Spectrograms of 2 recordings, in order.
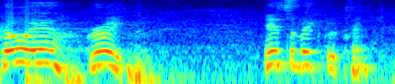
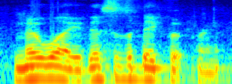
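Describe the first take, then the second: First: High-pitched, lightly acted acceptance; mock keen reaction. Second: Low-pitched, dismissive doubt; mock disbelief. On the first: Listener hearing of the juvenile Bigfoot print, mock keen. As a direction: play an easily pleased listener. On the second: Doubter answering the Bigfoot print claim, mock disbelief. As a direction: drop low and play the doubter. Same reaction turned to doubt.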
